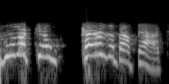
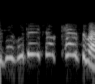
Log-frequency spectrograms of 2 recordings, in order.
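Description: First: Much higher, full-throated scornful "Who the hell cares about that?", committed; dismissive for real. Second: Much higher and softer, timid cutesy "who the hell cares about it?"; cutified line. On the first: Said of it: "just deliver". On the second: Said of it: "before when I would say". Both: Shown as a demonstration.

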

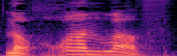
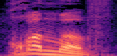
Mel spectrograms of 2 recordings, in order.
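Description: First: Put-on slow, high Serbian accent, Juan Love drawn out as a correction. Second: Put-on loud, high Serbian accent, the name said as Juan. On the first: Co-host correcting his own take, slow Serbian accent. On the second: Co-host repeating the sign-off in a loud Serbian accent. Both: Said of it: "I do the accent".

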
